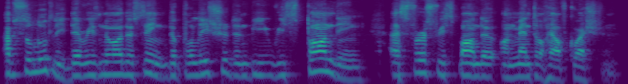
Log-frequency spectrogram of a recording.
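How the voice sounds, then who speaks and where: Male candidate, high voice, earnest and a bit halting, speaking over a video call. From France, New York and Dominican Republic. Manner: earnest, halting with frequent fillers. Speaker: political candidate. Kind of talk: candidate forum remarks.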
